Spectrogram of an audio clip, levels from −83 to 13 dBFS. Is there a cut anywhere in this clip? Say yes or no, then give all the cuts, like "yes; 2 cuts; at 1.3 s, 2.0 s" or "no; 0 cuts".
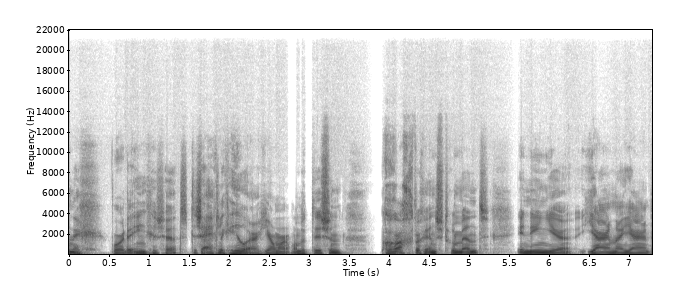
no; 0 cuts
